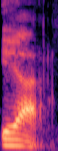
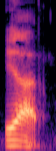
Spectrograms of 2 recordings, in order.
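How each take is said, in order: Both takes have the same delivery.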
